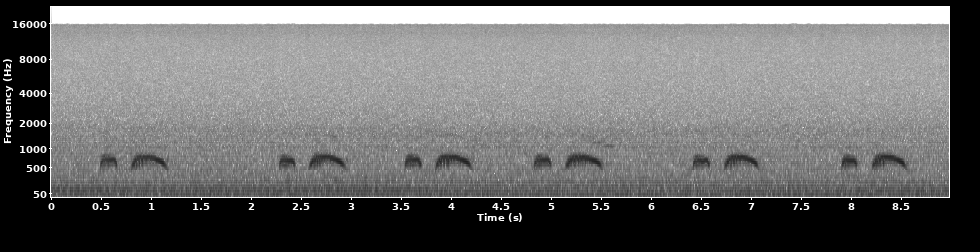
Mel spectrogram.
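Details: Spotted dove decoy calling while trapping on a hot midday; six evenly spaced soft phrases, each a brief note followed by an arched coo, over constant low background noise.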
